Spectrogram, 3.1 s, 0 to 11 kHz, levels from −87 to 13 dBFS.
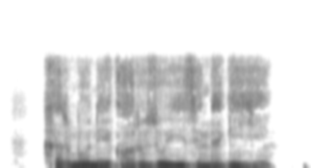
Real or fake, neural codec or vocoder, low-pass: real; none; 7.2 kHz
